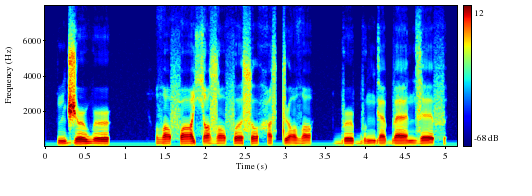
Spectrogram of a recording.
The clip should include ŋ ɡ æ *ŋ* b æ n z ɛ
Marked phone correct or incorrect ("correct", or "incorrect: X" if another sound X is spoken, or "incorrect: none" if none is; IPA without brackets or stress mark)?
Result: incorrect: none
